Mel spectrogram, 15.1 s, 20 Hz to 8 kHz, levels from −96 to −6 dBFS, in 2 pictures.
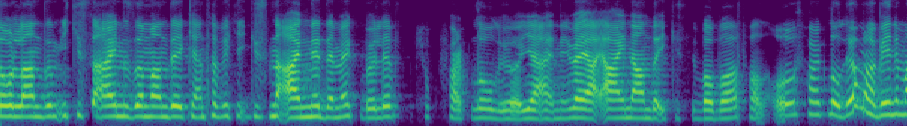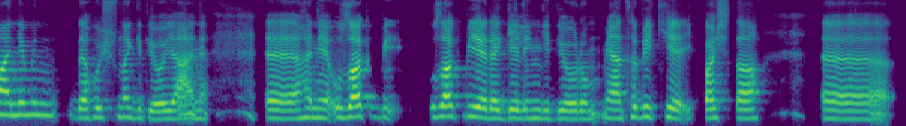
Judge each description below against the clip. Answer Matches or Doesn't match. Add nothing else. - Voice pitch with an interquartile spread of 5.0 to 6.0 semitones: Doesn't match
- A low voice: Doesn't match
